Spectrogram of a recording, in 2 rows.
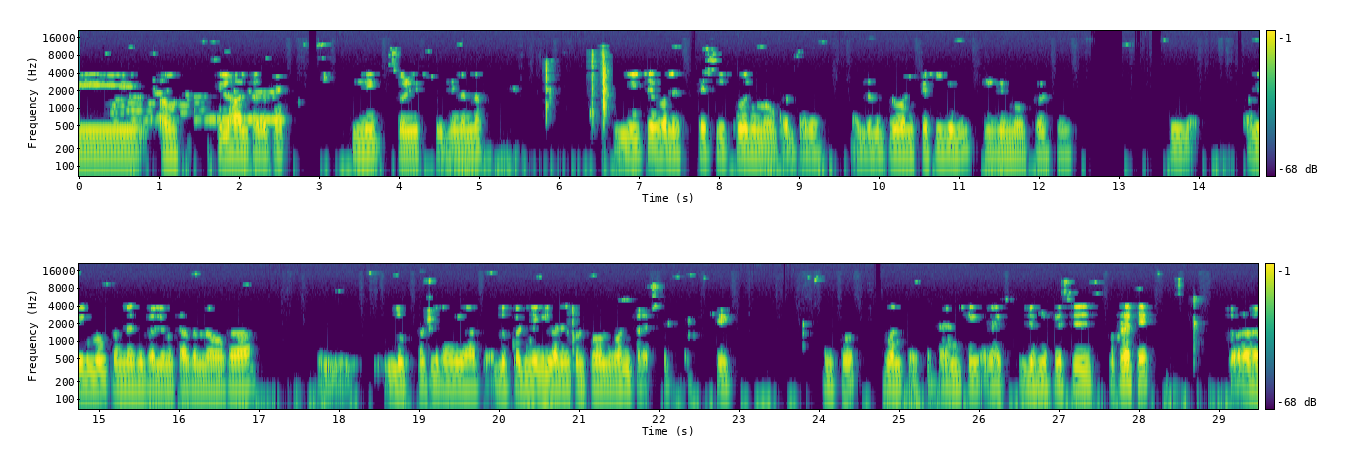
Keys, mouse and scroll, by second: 1.0 Tab, 1.5 middle click, 1.9 Tab, 3.1 e, 4.3 ctrl+z, 4.7 ctrl+z, 5.7 Tab, 6.4 3, 7.0 click, 8.4 x, 8.7-9.9 middle drag, 9.9 click, 11.3 x, 11.6-18.7 middle drag, 12.9 Tab, 13.8 ctrl+1, 14.6 ctrl+z, 15.0 ctrl+z, 15.2 ctrl+z, 18.7 ctrl+r, 20.2 Tab, 20.7 ctrl+1, 21.4-22.2 middle drag, 22.2 KP_1, 23.2 right click, 23.5 scroll up 3, 23.8 Tab, 24.2 shift+middle click, 24.5-25.5 scroll up 1, 25.5 g, 29.2-29.4 middle drag.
